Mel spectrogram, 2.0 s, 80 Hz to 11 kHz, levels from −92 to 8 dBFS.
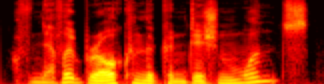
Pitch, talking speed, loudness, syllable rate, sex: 120 Hz, 205 wpm, -20 LUFS, 6.0 syllables/s, male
